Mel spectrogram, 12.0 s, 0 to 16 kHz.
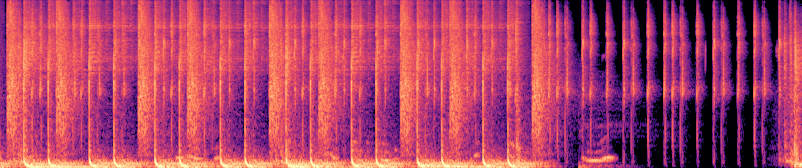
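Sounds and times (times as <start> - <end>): electronic beat: 0.0 - 11.8.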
